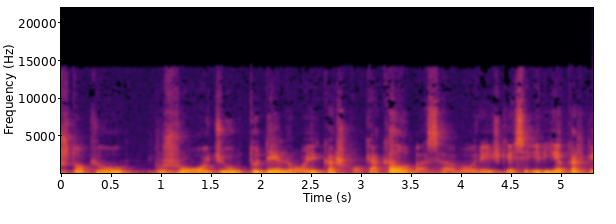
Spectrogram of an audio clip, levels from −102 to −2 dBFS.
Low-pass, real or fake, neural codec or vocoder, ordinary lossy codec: 14.4 kHz; real; none; MP3, 64 kbps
